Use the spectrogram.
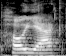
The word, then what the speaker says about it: Pauillac: Next, another chandelier that I'm obsessed with is the Pauillac Chandelier, and yes, that is how you pronounce it.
